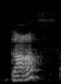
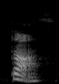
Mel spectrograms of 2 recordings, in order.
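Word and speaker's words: Thoth: overview okay okay so the first one is doth I think is how you pronounce that it's uh spelled t-h-o-t-h so this is uh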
